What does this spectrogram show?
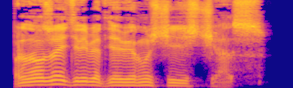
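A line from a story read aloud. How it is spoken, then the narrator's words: Thoughtful. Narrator (Russian): задумчиво, сказал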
